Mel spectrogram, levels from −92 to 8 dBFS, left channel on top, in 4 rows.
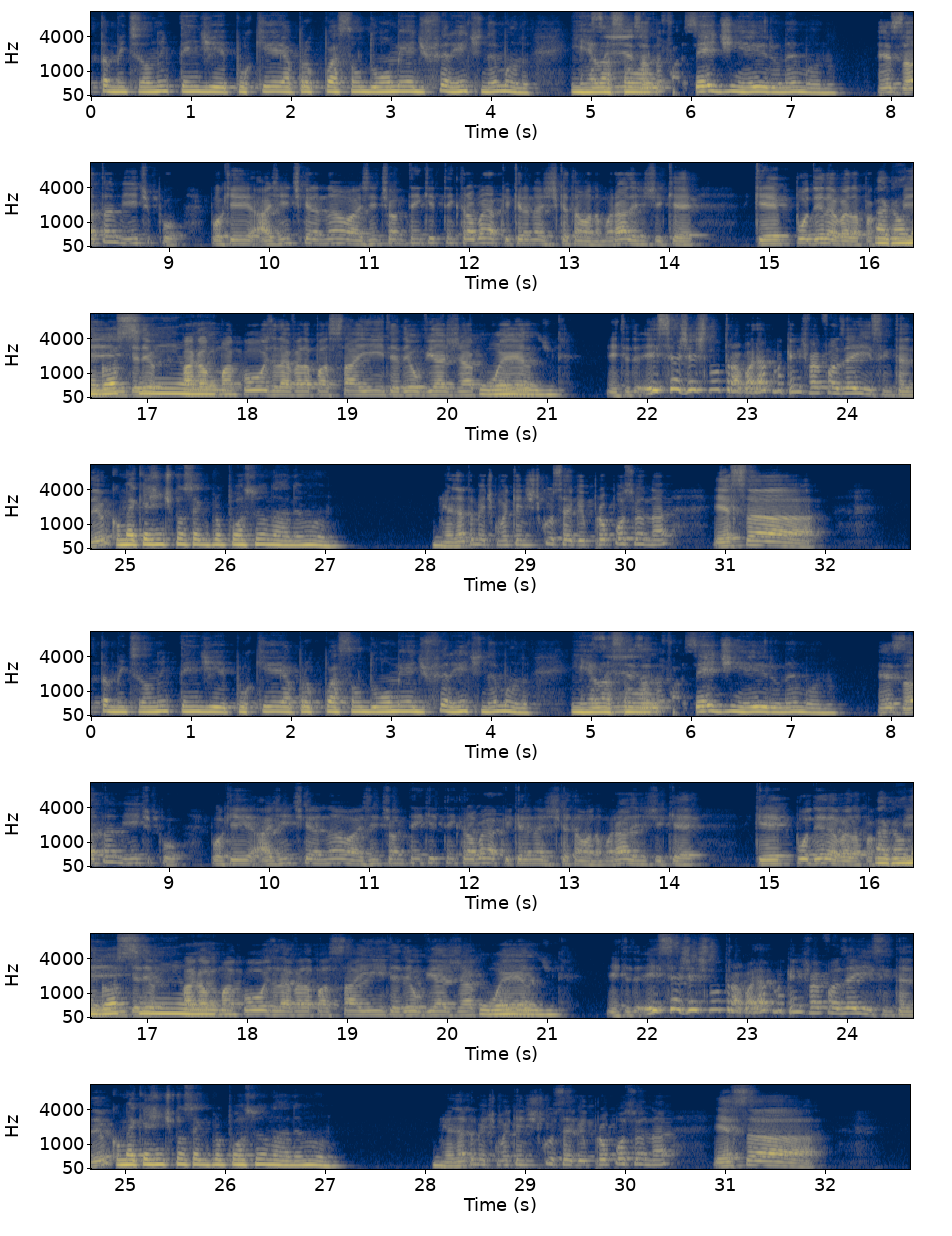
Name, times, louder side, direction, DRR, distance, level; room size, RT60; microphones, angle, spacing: voice 1, 0.0-4.4 4.8-5.7 6.1-7.5 16.1-17.9 20.3-21.1 24.9-27.1 28.1-28.2, equal, 20° left, 5 dB, 1.3 m, -20 dB
voice 2, 5.1-5.6 7.9-9.1 9.4-14.3 14.9-17.1 17.4-20.9 21.6-24.9 28.1-30.4 30.9-31.9, left 1 dB, 70° left, 7 dB, 4.8 m, -29 dB
19.5 x 9.8 x 5.1 m, 0.34 s
head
